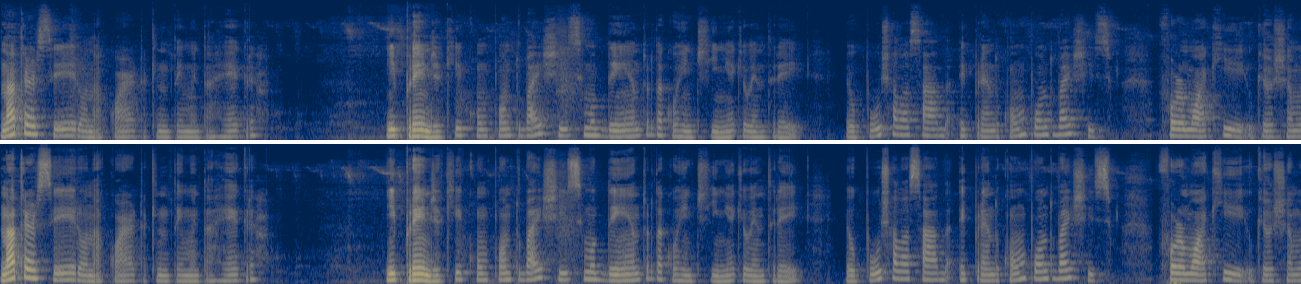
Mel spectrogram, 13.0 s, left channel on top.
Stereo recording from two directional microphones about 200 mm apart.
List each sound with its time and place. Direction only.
0.0 s speech: 25° right (ahead or behind)
3.8 s speech: 20° right (ahead or behind)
